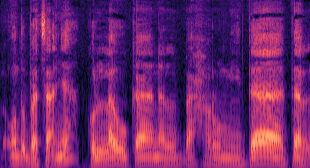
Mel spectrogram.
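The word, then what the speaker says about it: مدادا: Kemudian untuk bacaannya kullau kanal bahru midadal, itu da-nya yang pertama panjang kalau nggak salah ya. Tadi Ibu bacanya midadal, pendek ya gitu.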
